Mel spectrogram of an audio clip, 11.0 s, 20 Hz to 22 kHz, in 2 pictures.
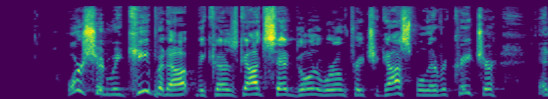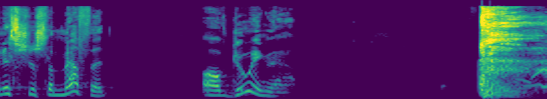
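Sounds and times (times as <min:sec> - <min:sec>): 
speech: 0:00.7 - 0:06.7, 0:07.5 - 0:08.5
person coughing into the microphone: 0:10.3 - 0:10.9.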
